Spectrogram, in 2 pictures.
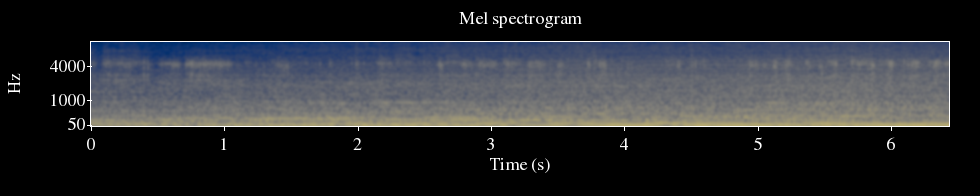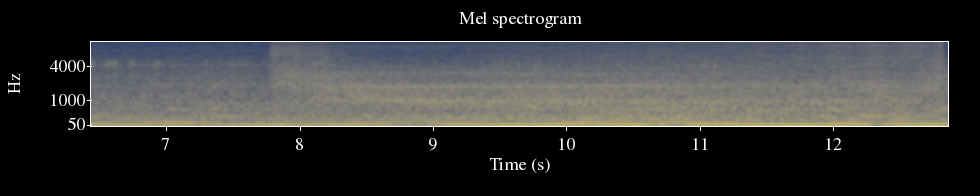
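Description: Horror trailer score: a low, steady droning bass with faint high ticks above it, joined about eight seconds in by a loud hissing noise swell that builds toward the end.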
